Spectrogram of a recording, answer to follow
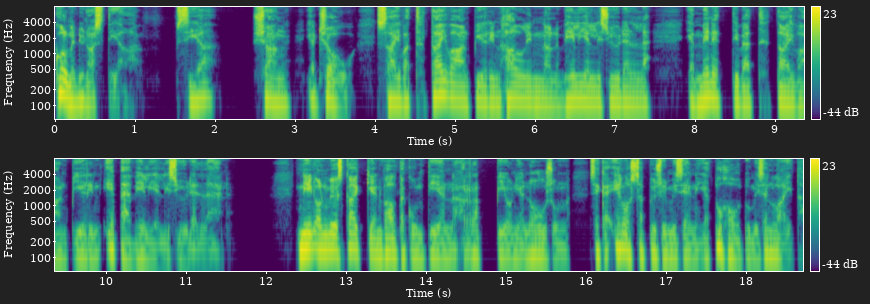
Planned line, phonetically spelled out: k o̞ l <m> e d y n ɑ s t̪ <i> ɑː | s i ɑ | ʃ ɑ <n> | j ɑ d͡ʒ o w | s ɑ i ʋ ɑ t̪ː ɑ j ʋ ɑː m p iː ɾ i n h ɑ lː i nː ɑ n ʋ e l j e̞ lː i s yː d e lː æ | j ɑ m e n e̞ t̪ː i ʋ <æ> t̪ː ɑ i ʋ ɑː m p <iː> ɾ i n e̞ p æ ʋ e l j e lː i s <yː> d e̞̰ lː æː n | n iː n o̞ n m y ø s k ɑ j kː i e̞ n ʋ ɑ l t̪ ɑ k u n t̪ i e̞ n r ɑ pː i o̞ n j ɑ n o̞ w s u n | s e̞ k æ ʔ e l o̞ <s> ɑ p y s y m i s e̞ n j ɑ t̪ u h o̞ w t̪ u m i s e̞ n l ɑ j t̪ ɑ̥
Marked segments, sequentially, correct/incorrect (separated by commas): correct, correct, incorrect, correct, correct, correct, incorrect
